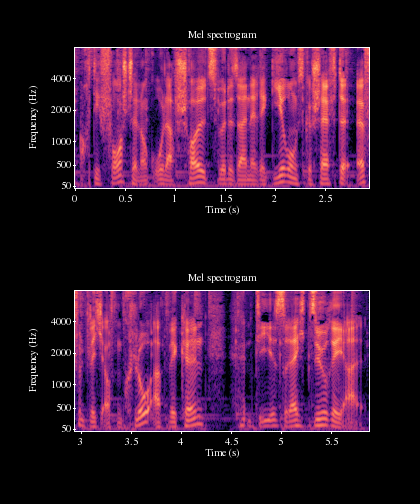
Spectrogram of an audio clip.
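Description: A man's voice: on the low side, moderate pace, darkish tone, soft background music. A man, hosting a podcast with scripted narration. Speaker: podcast host.

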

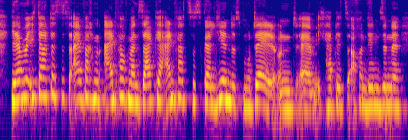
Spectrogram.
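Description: A woman's voice: a little high, fairly even intonation, a little fast, a bit bright. A woman in her thirties telling her story casually as a podcast guest, informally mixing in English business jargon. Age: 30s. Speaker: podcast guest, startup founder.

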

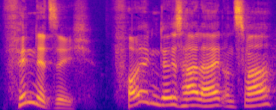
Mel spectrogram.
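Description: Male podcast co-host, fairly high voice, playful and mock-serious, loose comic banter. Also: sing-song, takes it slowly, a little mellow. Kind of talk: casual comedic banter.

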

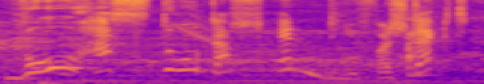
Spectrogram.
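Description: Over loud music, a stern witch interrogates in a high, slow voice. The delivery is commanding and theatrical, like a menacing audio drama villain. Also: wildly swooping pitch, full character voice. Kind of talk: German audio drama acting. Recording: played clip with loud music underneath.

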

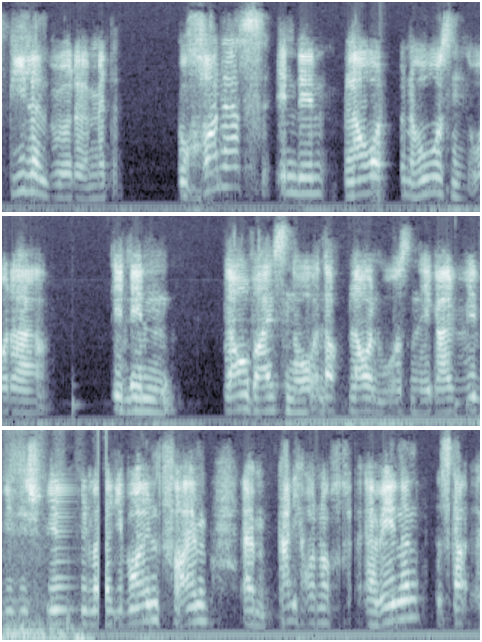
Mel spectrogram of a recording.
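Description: Guest fan, man, talks in bright, chatty runs with self-corrections, on a slightly dull remote line. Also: a little high, normal speed. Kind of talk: casual podcast chat.

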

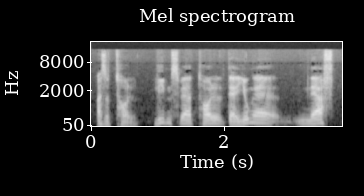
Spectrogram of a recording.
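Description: A man's voice: mid-range voice, takes it slowly, darkish tone, dry recording, clean studio sound. Enthusiastic man gushing about a game. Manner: enthusiastic, swears casually, frequent restarts. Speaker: podcast co-host. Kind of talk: casual chat.

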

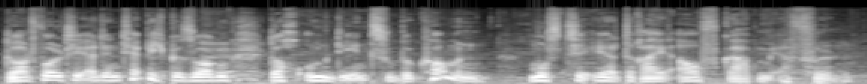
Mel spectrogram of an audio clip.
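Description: A man narrating a fairy tale from a script in a wry, measured storytelling manner. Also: mid-range voice, vocal fry, dark tone, soft background music.

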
